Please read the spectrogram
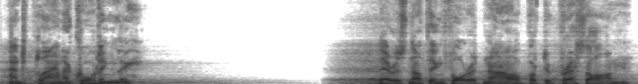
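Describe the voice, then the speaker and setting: An actor playing a grim, solemn narrator of a doomed gothic world in a video game, speaking in a theatrical, ominous, measured way. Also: male voice, low-pitched, lively intonation, full character voice. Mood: grim, foreboding. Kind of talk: dramatic scripted game narration. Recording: long cavernous reverb.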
